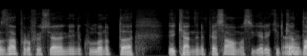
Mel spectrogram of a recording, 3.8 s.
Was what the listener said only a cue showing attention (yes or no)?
yes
